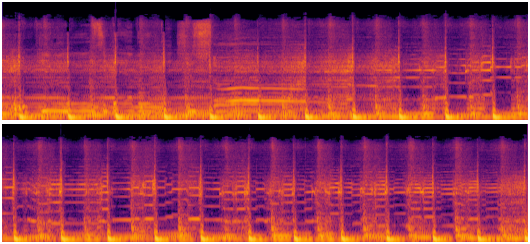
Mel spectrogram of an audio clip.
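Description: Live rock band playing an instrumental break: electric lead guitar over a steady drum kit beat and bass guitar. The guitar holds a bent note about two seconds in, then plays a fast run of high notes through the rest of the break.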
